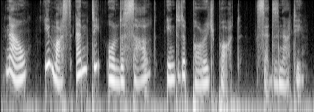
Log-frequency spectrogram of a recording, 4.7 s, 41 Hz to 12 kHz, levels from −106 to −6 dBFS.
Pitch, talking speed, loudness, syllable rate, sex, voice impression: 240 Hz, 165 wpm, -19 LUFS, 5.1 syllables/s, female, feminine, slightly adult-like, slightly cute, refreshing, slightly sincere, friendly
